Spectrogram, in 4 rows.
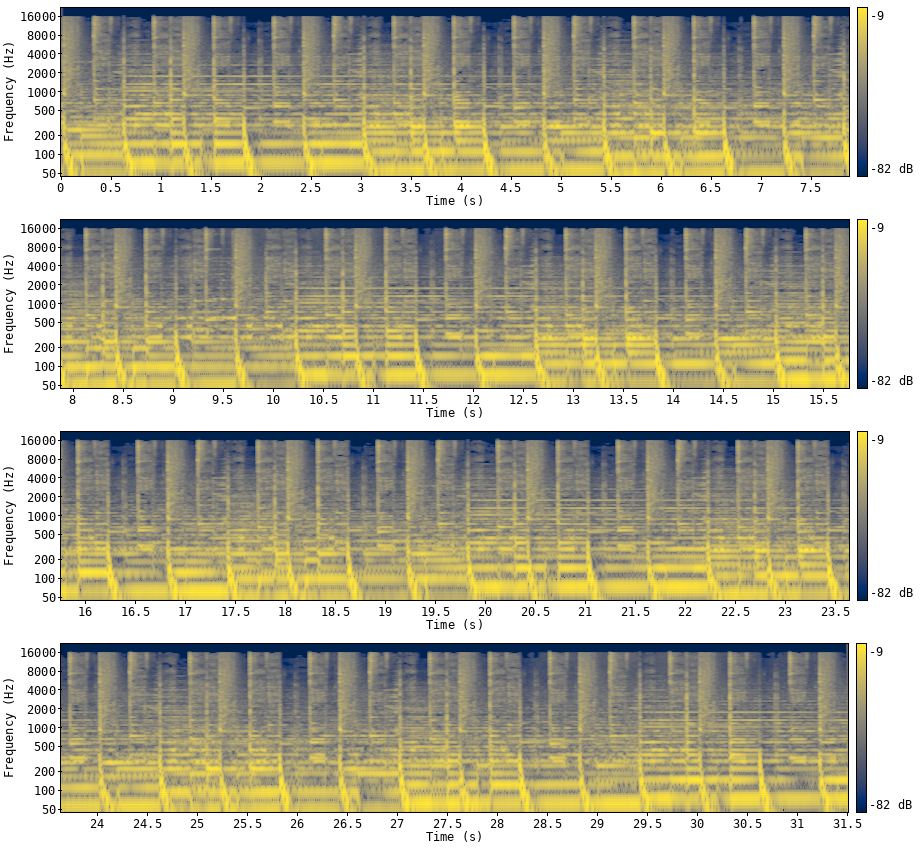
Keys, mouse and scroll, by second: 2.2-3.9 drag, 6.2 click, 7.2 F4, 8.3 r, 9.6-11.1 drag, 15.6 click, 16.6 click, 17.9 middle click, 19.7 click, 20.8 click, 21.9 click, 23.1 click, 24.8 alt+middle click, 25.6 middle click, 26.7 middle click, 28.8 q.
